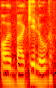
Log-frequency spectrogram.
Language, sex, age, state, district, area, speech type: Urdu, male, 18-30, Delhi, Central Delhi, urban, spontaneous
